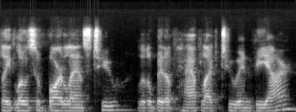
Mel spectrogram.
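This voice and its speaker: The speaker has a Dutch accent. The intonation stays fairly even. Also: man. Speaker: podcast co-host. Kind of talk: casual chat. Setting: live stream. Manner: halting, many fillers.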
